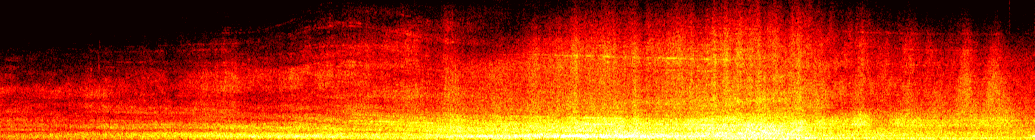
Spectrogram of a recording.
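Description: A large airliner on approach to land at Schiphol, a steady broadband engine roar that swells louder toward the middle as it nears and passes, then eases slightly, with no voices over it.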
